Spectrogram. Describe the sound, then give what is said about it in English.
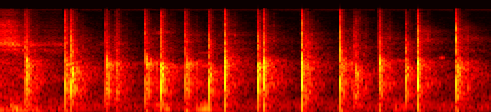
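A burst of real live hand clapping for a music track, roughly fifteen sharp, bright claps in about three seconds, played in a loose, slightly uneven rhythm with no voices. “We need a live hand clap right now.”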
